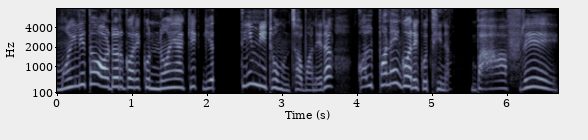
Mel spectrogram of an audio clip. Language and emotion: Nepali, surprised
